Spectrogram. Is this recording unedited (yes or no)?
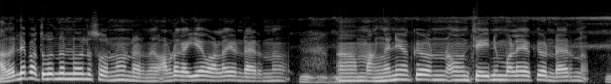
yes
